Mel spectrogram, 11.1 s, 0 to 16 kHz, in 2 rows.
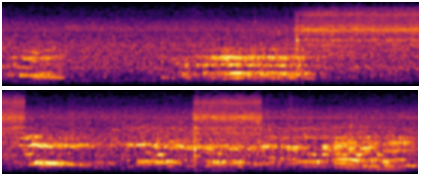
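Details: Several red deer stags roaring during the 2023 rut, smaller rivals working each other into a frenzy around an injured dominant stag; drawn-out harmonic roars overlap and repeat throughout, with two short bursts of broadband noise.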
